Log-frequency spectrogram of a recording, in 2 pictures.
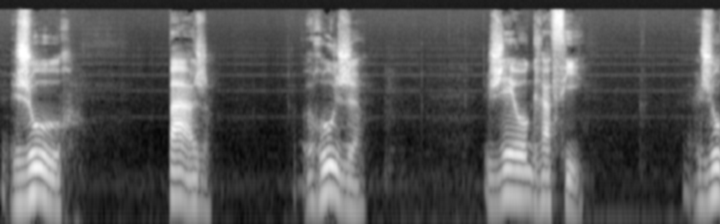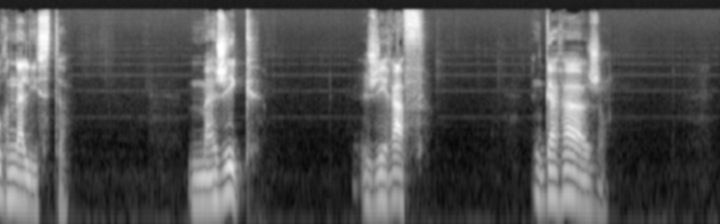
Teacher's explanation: Y cuando veamos una G, G, E o G, I o una J, lo que haremos en francés es pronunciarlo con este sonido que vamos a ver ahora, que se representa por una especie de tres grandote, y en este sonido el aire sale pues poco a poco y hay una vibración, ¿no? Se nota que vibra la garganta.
